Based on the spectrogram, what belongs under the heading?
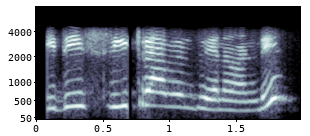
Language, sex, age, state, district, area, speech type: Telugu, female, 18-30, Telangana, Nizamabad, rural, conversation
